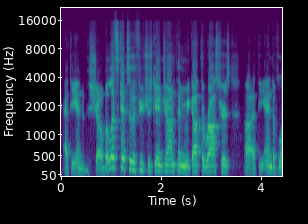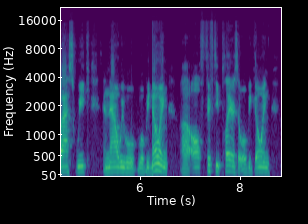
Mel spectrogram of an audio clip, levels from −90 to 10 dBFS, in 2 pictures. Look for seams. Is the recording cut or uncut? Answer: uncut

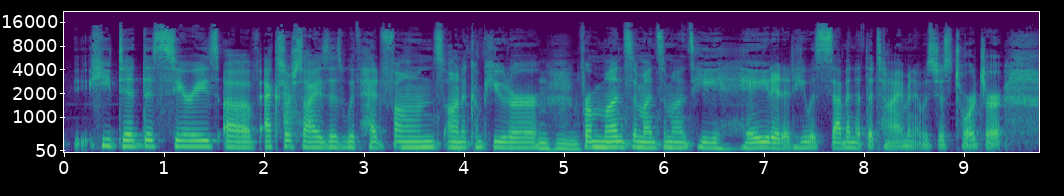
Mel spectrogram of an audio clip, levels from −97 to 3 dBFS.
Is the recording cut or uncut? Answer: uncut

